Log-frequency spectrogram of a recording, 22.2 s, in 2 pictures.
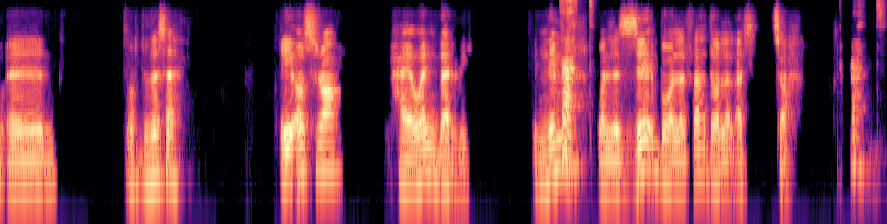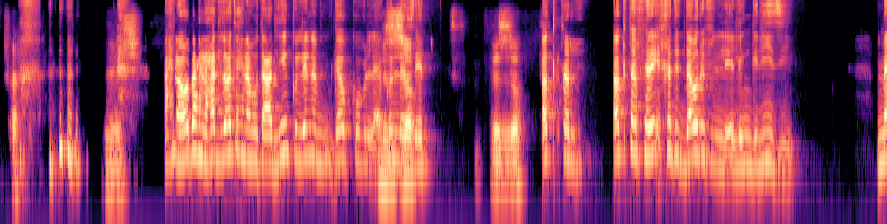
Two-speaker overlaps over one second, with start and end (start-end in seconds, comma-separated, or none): none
